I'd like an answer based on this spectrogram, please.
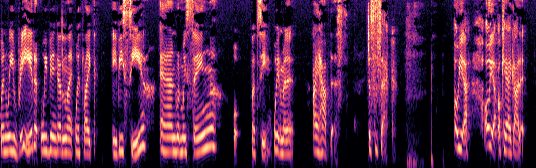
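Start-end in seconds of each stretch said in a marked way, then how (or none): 0.0-4.3 slow, drawled, put-on Valley Girl accent. Quoting Sound of Music after the other speaker asks: Valley Girl voice. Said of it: "I was doing my Valley Girl voice".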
